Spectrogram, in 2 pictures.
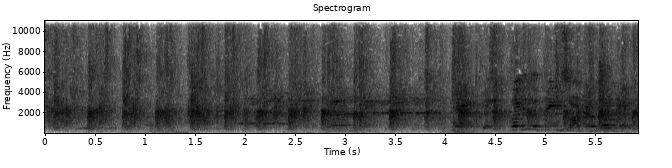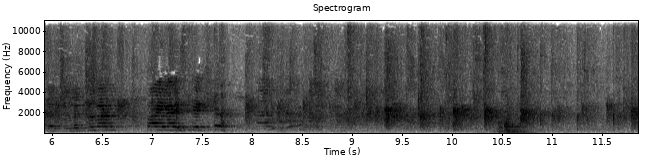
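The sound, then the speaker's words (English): Sustained applause from an audience after a comedy set, steady dense clapping that continues for the full length, with voices calling out and cheering over it partway through. “Keep clapping”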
